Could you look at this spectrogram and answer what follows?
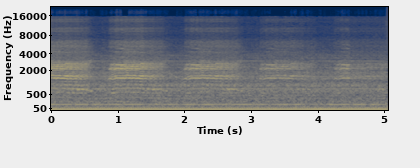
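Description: Sheep and lambs bleating in the farming video game Farming Simulator 15, a flock calling in overlapping, repeated bleats at a steady rhythm, loud and close, with no talking.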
